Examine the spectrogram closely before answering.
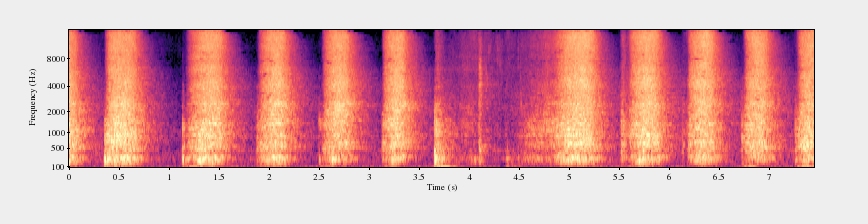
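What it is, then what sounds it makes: Carpet mat being brushed. A wooden-backed bristle brush held in a gloved hand is scrubbed back and forth over the pile of a small, solid, flat beige low-pile carpet mat. Each stroke makes a bright, dry, scratchy swish that swells and fades, repeating in a loose, steady rhythm with almost no low end.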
